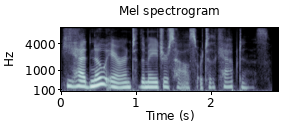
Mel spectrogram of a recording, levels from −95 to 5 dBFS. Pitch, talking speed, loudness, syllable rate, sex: 190 Hz, 250 wpm, -17 LUFS, 6.0 syllables/s, female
